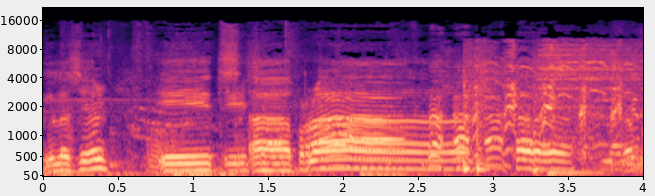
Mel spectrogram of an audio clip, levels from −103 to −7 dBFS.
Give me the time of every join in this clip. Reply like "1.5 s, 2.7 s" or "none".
none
